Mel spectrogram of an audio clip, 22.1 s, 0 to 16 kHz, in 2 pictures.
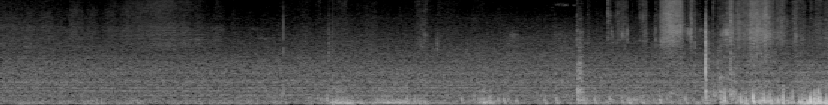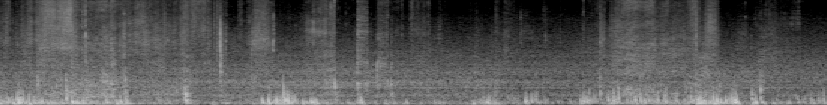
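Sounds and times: box lid coming off: 11.4s - 14.1s.

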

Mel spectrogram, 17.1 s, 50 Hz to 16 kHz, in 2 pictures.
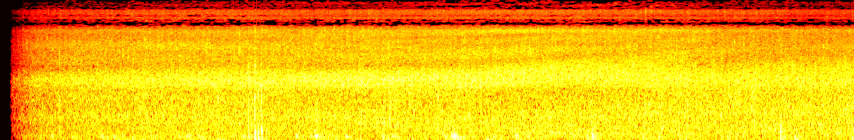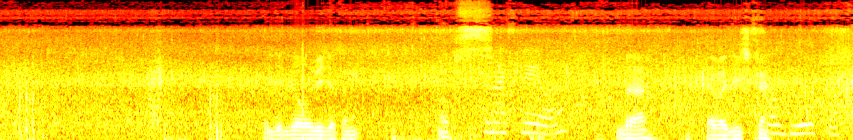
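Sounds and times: stream rushing: 0.1s - 17.0s
footsteps on wooden boardwalk: 0.4s - 11.7s, 12.3s - 12.9s.

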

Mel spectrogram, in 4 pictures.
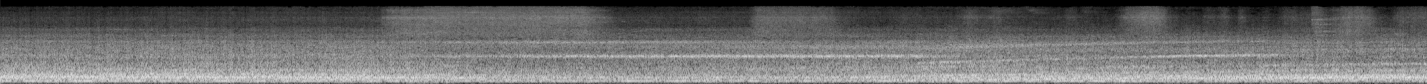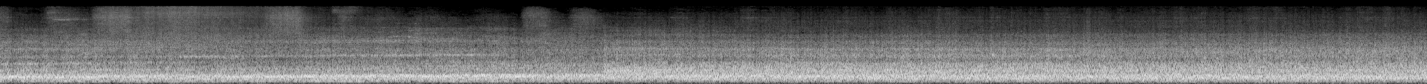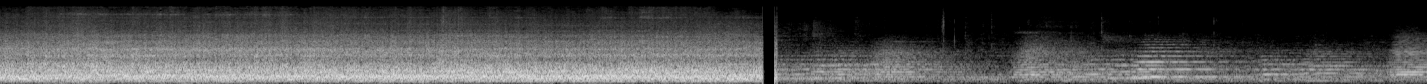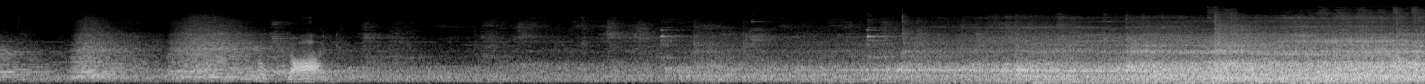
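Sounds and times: train cars rumbling on tracks: 0.0s - 36.6s.

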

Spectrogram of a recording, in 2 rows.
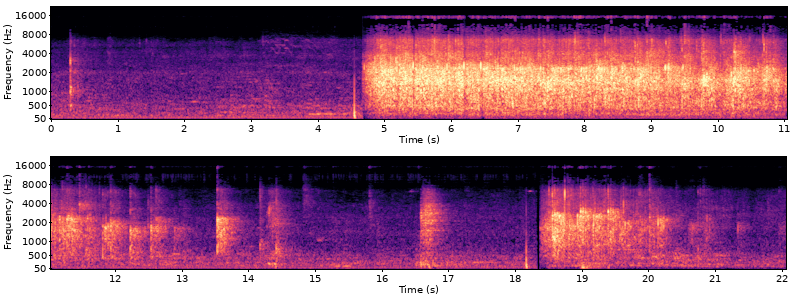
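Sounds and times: audience applause: 4.6s - 13.9s, 18.4s - 22.0s.

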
